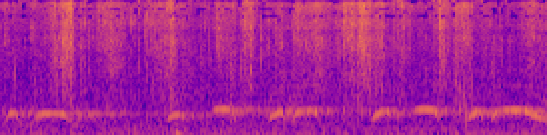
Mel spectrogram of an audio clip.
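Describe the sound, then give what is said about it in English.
Barred owls hoot repeatedly in quick, overlapping calls, some rising and falling like a raucous exchange, heard over a steady hiss of outdoor background noise with no one speaking, in woods in western Washtenaw County, next to an open area. “Hiking through woods in western Washtenaw County, we encounter barred owls next to an open area.”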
